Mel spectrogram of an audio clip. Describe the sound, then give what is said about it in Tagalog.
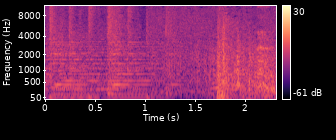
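A thunderstorm rumbles steadily with rain hissing underneath, then a louder burst of thunder breaks in near the end. No voices are heard. “Lumalakas na ang bagyo!”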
